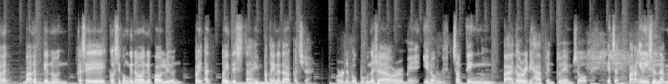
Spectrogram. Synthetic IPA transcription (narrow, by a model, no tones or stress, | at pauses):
bakɪt̪̚baːkɪt̪̚ɡɐno̞nkɐsɛkosɛkʊŋɡɪnɐwanɪpawlojon | b̥ajʔɐt̪̚bajd̪ɪst̪ajmpɐt̪ɐjnɐd̪aːpɐt̪̚ʃa | ʔoɹnɐbʊɡ̚bʊɡnɐʃaoɹmɛjjʊnosɐmθɪŋbad̪ɔlɹɛd̪iɦapɛ̃nd̪̚t̪ʊhɪmsoʔɪt̪spaːɾɐŋʔɪnaʔiːsɪnnaːmɪ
